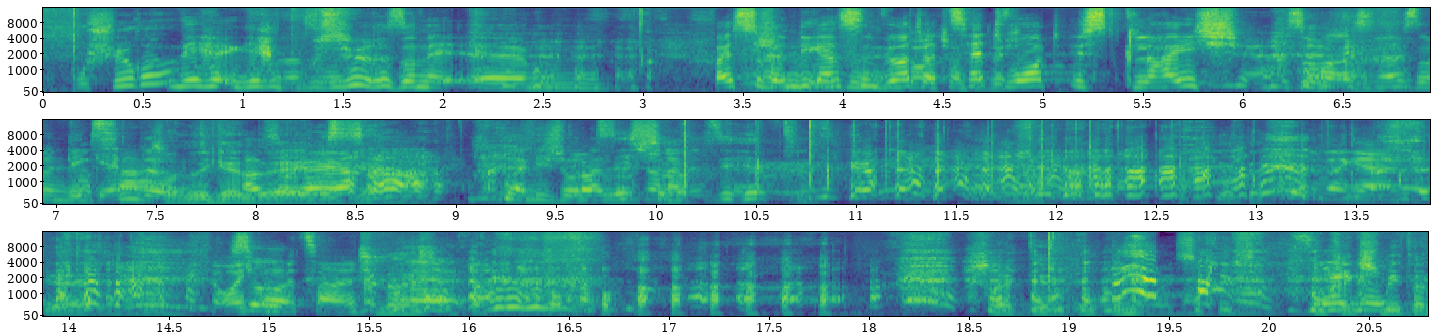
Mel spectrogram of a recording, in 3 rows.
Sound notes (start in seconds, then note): 2.1 laughter; 10.0 applause; 15.5 laughter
